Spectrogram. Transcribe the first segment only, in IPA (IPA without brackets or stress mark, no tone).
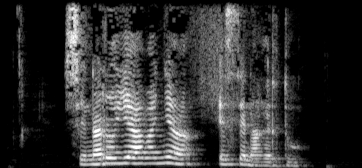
s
